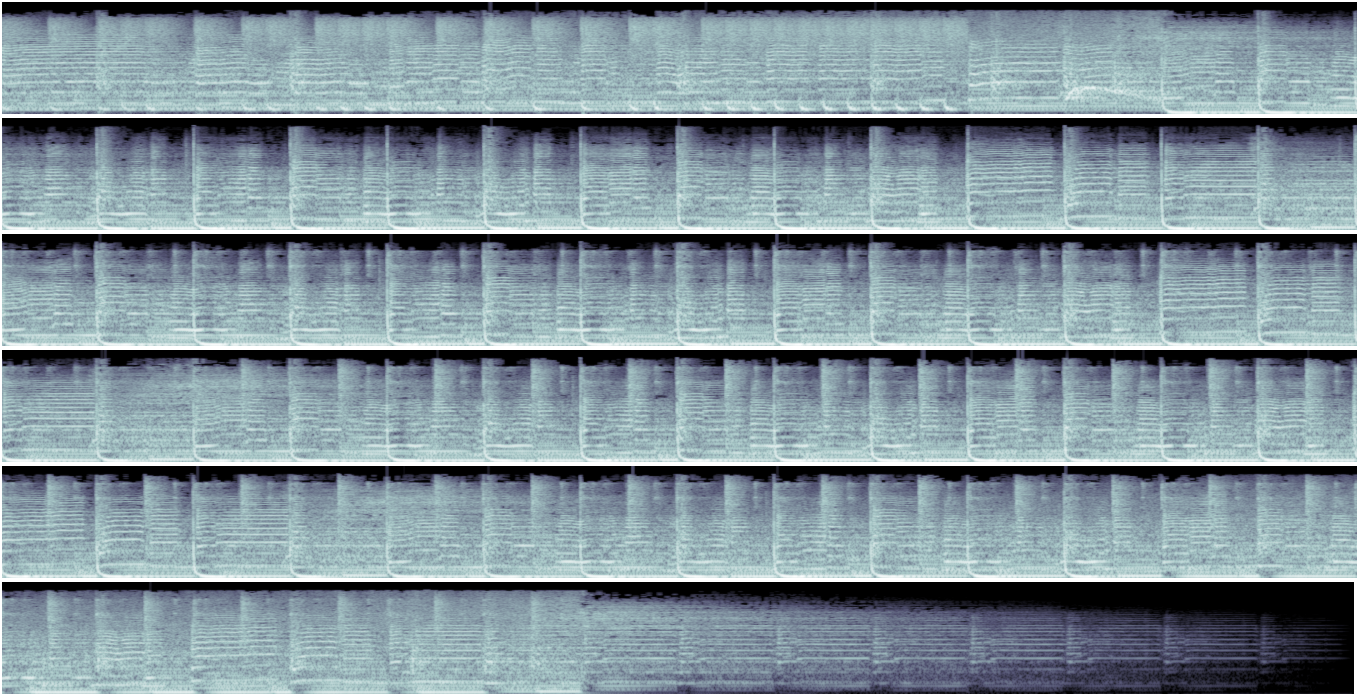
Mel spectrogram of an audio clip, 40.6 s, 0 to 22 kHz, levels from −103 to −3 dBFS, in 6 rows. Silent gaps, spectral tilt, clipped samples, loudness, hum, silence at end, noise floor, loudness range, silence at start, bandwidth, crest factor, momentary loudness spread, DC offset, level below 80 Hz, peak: none; -3.5 dB/octave; under 0.1%; -11 LUFS; none; 1.55 s; -62 dBFS; 1 LU; 0 s; 16.5 kHz; 10 dB; 2 LU; under 0.1%; -14 dBFS; 0 dBFS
